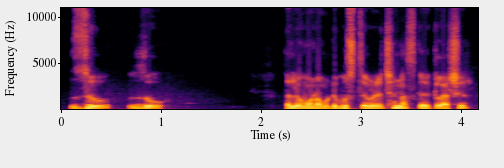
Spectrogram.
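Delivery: usual speaking voice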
